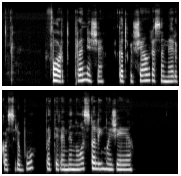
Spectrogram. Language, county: Lithuanian, Klaipėda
